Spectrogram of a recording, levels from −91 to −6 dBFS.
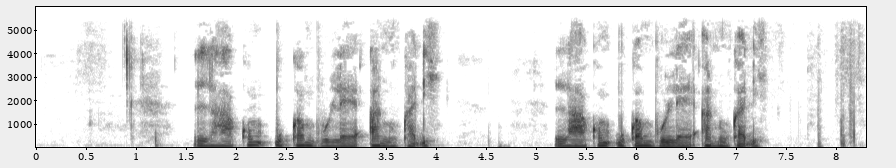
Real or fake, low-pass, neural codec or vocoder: real; 5.4 kHz; none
